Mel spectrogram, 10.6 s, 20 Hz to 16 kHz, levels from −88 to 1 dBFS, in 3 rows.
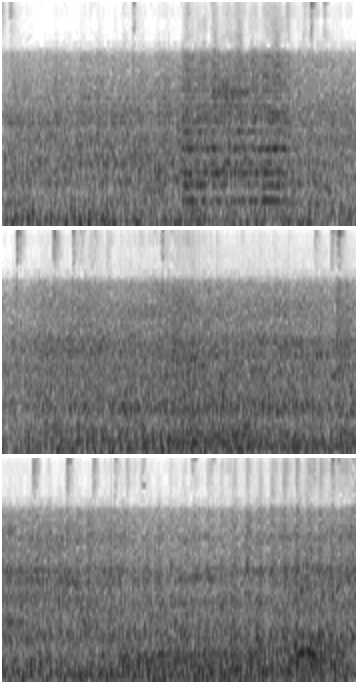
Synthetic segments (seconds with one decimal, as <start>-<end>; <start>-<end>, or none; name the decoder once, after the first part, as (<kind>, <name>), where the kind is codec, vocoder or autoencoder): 0.0-5.0 (vocoder, BigVGAN v2); 7.0-10.6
